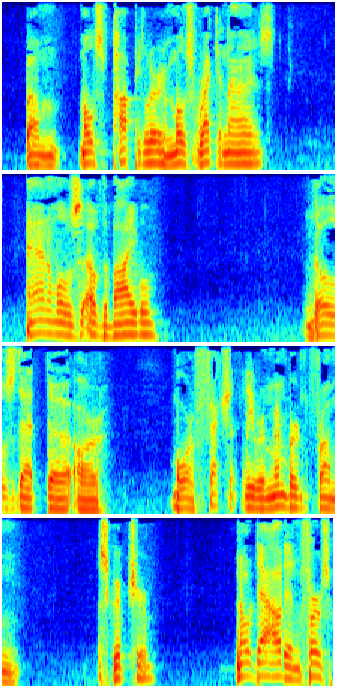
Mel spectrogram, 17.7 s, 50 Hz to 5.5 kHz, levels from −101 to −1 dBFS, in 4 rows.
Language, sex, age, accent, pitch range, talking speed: English, male, 50-69, American, 100-130 Hz, 80 wpm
